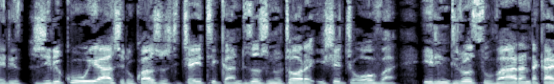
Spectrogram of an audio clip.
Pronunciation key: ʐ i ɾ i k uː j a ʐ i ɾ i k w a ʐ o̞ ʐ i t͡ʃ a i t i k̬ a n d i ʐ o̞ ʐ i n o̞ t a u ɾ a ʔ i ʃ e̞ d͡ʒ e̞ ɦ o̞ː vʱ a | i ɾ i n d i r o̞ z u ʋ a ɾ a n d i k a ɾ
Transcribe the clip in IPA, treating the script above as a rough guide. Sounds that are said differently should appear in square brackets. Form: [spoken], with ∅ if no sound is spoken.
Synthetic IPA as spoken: ʐ i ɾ i k uː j a ʐ i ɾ i k w a ʐ o̞ ʐ i t͡ʃ a i t i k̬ a n d i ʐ o̞ ʐ i n o̞ t a u ɾ a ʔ i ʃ e̞ d͡ʒ e̞ ɦ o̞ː vʱ a | i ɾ i n d i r o̞ z u ʋ a ɾ a n d [a] k a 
